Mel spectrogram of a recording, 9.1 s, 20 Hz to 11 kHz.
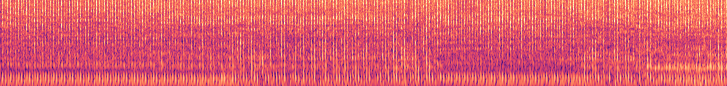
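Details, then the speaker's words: Pressure washer engine on full choke, pump hooked to water: the single cylinder catches and holds a steady, even beat at fast idle with no misses or stumbling. It runs normally. "if I have to spend $150 to fix it but it runs good that's good to know"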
